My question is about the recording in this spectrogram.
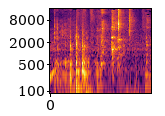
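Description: Metal espresso portafilter knocking and scraping against the machine's group head as it is fitted and twisted into place, with several sharp clicks.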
